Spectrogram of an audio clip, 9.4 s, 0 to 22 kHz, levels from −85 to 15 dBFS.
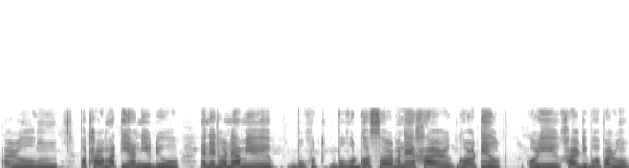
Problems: background sounds at intervals, background conversations at intervals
